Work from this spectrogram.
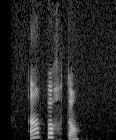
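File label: "Important", French; phonetique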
